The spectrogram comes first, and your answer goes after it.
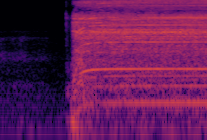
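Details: Combat Gear Multi-B circuit: sudden start into a steady high electric whine at one even pitch; small pump motor running normally.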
